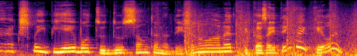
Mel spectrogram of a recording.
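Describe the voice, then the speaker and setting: Music plays in the background. A man with a non-native accent speaks at a high pitch. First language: not English. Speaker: gaming YouTuber. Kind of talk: live gameplay commentary. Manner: halting.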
